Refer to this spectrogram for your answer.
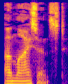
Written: unlicensed

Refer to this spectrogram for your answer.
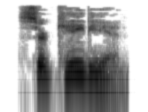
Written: circadian

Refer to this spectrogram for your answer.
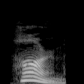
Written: harm

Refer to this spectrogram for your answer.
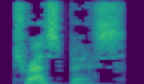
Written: trespass

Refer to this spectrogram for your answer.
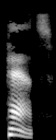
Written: paths

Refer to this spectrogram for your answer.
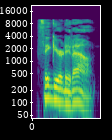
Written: figured it out

